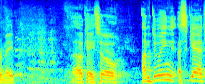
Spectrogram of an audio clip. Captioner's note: audience laughing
